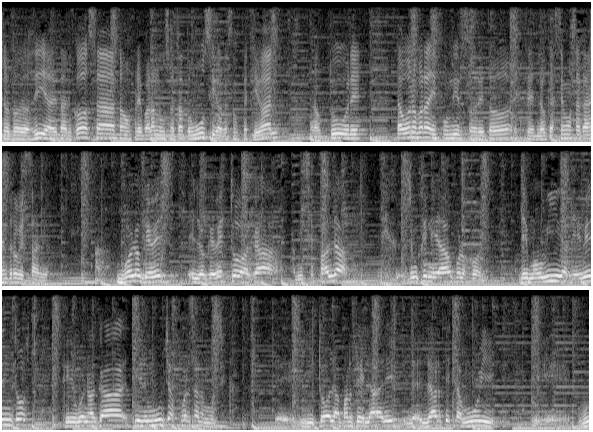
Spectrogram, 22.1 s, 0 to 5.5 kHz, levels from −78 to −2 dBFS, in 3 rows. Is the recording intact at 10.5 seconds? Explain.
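Yes, the audio is intact at 10.5 seconds, with no dropout, click, distortion or other fault to be heard at that point.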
